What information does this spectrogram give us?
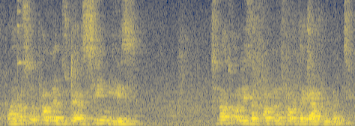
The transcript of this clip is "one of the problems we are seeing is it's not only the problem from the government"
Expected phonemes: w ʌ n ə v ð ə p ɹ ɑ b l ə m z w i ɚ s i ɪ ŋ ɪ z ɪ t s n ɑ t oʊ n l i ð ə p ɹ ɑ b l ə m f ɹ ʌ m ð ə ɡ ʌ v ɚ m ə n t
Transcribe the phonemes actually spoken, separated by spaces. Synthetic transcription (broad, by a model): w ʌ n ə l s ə p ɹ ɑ b l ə m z w i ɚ s i ɪ ŋ ɪ z ɪ t s n ɑ t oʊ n w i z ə p ɹ ɑ b l ə m f ɹ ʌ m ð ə ɡ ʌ v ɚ m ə n t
